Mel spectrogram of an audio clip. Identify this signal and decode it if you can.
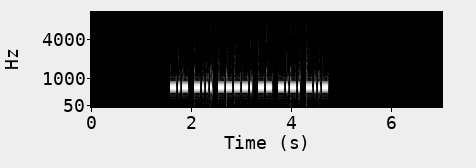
Morse code, heard as a keyed tone, about 30 wpm, 700 Hz. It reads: KB9MCX
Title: USA Call Signs - 6 Characters - Repeated 3x - 30wpm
